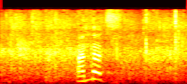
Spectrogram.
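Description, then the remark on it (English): A church audience claps steadily in a dense, even wash of applause for a newcomer who became a Christian, with one brief voiced cheer rising over it partway through before the clapping carries on at the same level. “Round of applause for that, please.”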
